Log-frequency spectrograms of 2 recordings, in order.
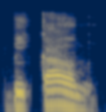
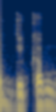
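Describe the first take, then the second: First: "become" with COME stretched and pressed; stress on second syllable. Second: Said in the usual way. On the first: Shown as a demonstration. Teacher shows the actual pronunciation, second-syllable stress. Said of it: "pronunciation will be like become". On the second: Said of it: "We simply say become".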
